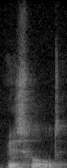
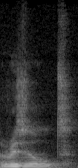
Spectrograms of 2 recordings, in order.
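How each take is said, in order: First: The middle s is a hissing s sound. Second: The middle s is a buzzing z sound. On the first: The speaker calls it wrong. "I was saying result instead of" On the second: The speaker calls it right. "which is the the correct way of saying it"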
